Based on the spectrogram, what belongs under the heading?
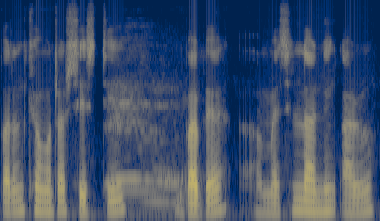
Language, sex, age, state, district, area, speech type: Assamese, male, 18-30, Assam, Dibrugarh, rural, spontaneous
